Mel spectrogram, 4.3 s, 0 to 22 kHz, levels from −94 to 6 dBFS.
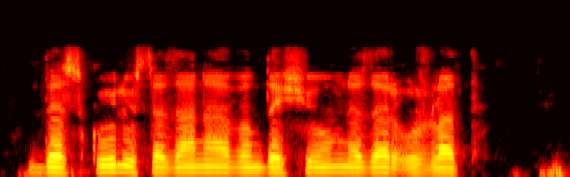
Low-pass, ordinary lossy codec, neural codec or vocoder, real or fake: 7.2 kHz; AAC, 48 kbps; none; real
